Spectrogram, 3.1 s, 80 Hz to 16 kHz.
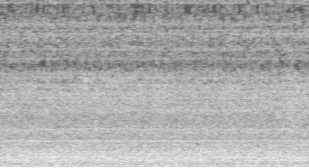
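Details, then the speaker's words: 1988 early Menards ventless spotlight ceiling fan on low speed: steady low motor hum, turning slowly with no speed-up; low speed seems slower than it should be, owner suspects it needs a new capacitor. "So yeah, low speed here is pretty slow. It's nice and aesthetic. I feel like it's supposed to be a little bit faster than this, but oh well."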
